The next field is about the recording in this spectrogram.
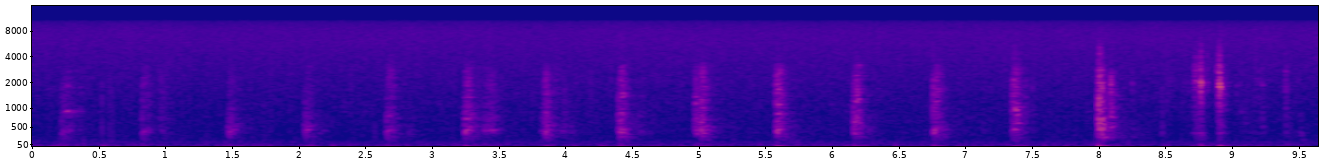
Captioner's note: cartoonishly heavy footsteps; latch opening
